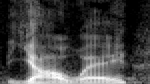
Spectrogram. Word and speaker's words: Yahweh: It's the Hebrew word that's typically pronounced Yahweh.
